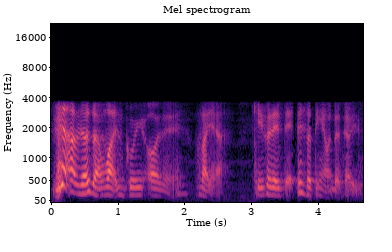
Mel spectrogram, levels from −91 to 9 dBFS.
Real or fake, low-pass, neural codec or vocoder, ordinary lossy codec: fake; 3.6 kHz; autoencoder, 48 kHz, 32 numbers a frame, DAC-VAE, trained on Japanese speech; AAC, 24 kbps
